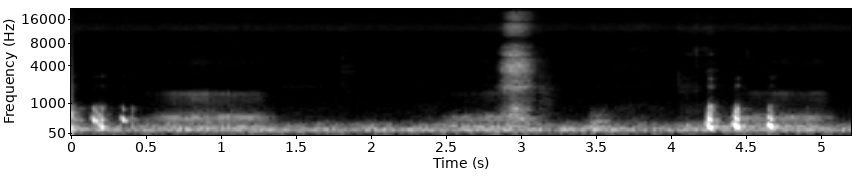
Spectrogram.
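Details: Popeye snoring in the background while a kitten plays with a toy: soft rhythmic snoring breaths under brief squeaky toy and room sounds.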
